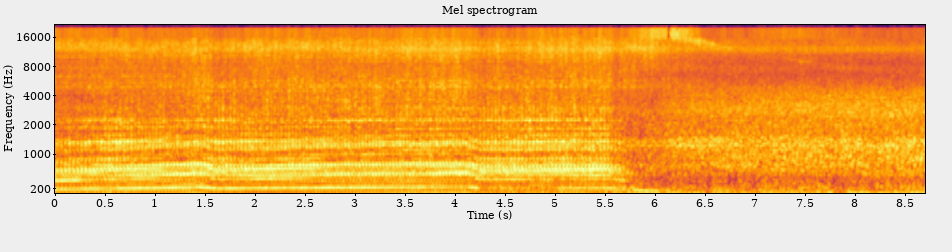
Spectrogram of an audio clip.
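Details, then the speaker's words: 6.0 Powerstroke diesel, fully warmed, driving with VGT switch on: clear steady turbo whistle holding pitch under load, stepping with each shift, dropping as throttle closes; normal turbo spool. "Right now the turbo is on, you can hear it."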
